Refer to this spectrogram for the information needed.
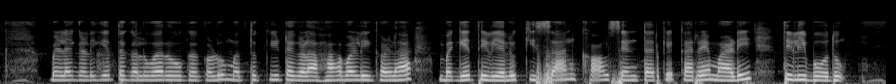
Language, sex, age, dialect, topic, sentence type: Kannada, female, 25-30, Mysore Kannada, agriculture, statement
